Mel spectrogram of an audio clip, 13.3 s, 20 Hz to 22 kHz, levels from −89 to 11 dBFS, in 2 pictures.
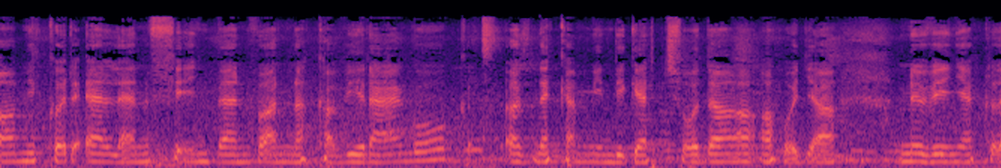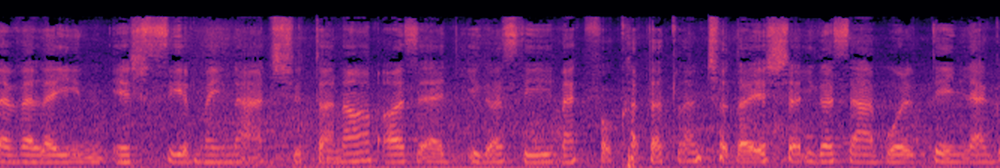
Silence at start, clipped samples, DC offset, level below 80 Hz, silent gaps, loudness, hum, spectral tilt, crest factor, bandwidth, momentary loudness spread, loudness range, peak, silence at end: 0 s; under 0.1%; under 0.1%; -42 dBFS; none; -21 LUFS; none; -3 dB/octave; 16 dB; 14.5 kHz; 6 LU; 2 LU; -6 dBFS; 0 s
